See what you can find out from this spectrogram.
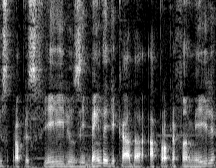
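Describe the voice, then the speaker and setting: At a moderate tempo, the man uses an ordinary speaking voice whose pitch varies in an ordinary way. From Brazil, Minas Gerais (Uberaba). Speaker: podcast co-host. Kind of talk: casual chat.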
